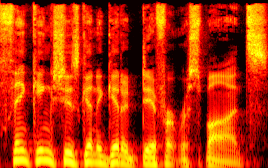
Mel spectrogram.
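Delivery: ordinary delivery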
